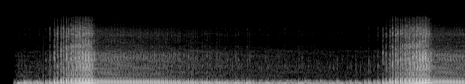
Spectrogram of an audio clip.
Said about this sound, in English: Whenever I go, whenever there's a motorcycle group, oftentimes it's a Harley, and the sound of that Harley is a little different, I have to tell you. It's really good. So thank you, Harley Davidson, for building things in America.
